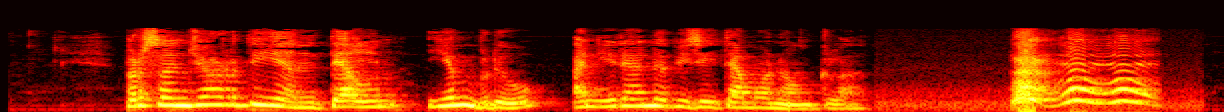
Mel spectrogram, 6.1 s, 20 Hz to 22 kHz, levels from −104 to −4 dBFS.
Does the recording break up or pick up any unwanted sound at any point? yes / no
yes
